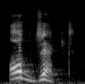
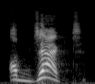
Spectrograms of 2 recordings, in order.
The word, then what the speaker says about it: object: So next, look at another example, object. Okay, object. So it is a verb, objecting something, and if you use the first syllable, stress with the first syllable is object.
